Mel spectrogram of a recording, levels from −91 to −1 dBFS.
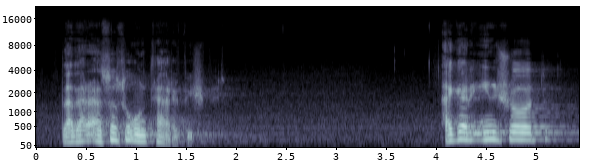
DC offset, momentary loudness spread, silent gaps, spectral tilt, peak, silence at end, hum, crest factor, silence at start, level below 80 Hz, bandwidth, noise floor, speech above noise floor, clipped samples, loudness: under 0.1%; 16 LU; none; -7 dB/octave; -10 dBFS; 0.05 s; none; 22 dB; 0.25 s; -72 dBFS; 14 kHz; -63 dBFS; 34 dB; under 0.1%; -29 LUFS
